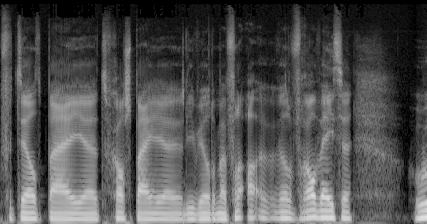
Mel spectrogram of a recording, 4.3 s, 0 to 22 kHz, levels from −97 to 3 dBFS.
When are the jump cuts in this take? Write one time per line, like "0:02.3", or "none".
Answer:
0:01.1
0:01.8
